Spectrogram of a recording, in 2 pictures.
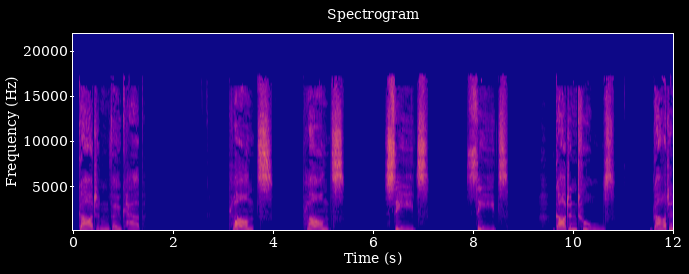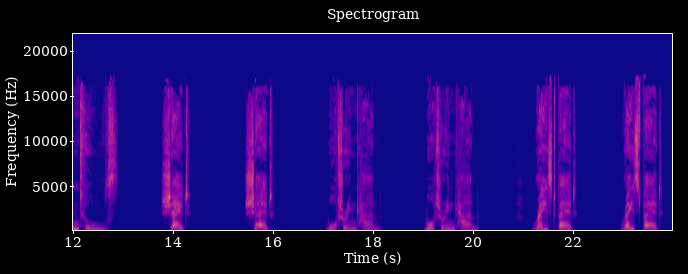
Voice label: garden vocab British accent training

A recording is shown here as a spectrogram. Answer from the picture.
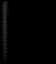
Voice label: outgoing voicemail

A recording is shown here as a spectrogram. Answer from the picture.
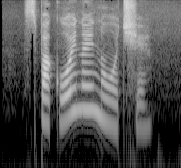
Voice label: good night in russian

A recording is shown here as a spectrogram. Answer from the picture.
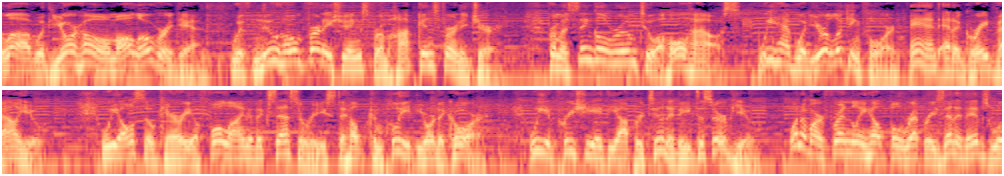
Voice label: on hold holiday on hold messaging

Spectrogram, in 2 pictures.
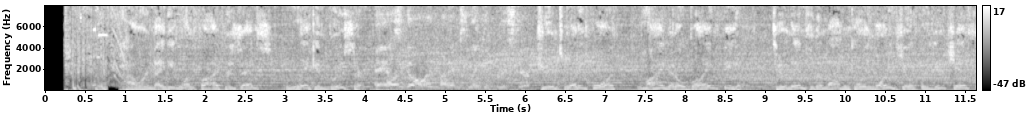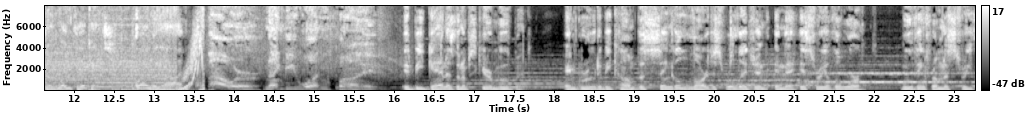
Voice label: christian voiceover

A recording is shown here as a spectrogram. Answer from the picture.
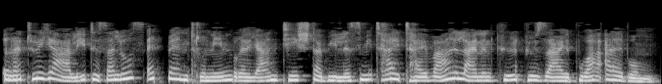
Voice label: finnish pronounciation

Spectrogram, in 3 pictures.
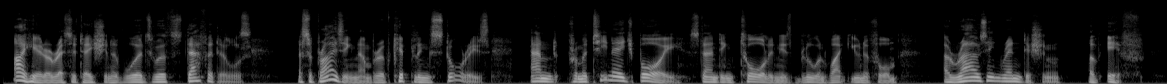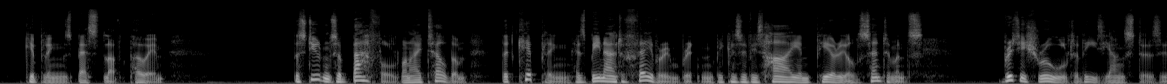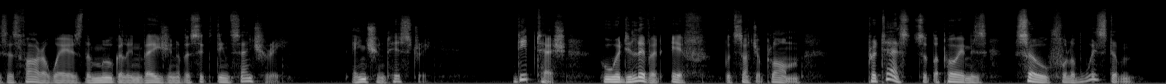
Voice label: english in india

